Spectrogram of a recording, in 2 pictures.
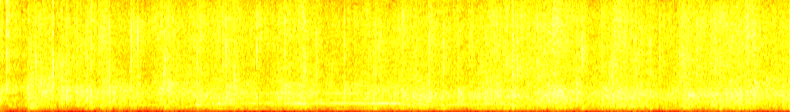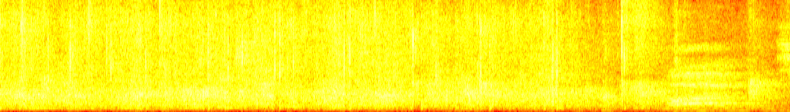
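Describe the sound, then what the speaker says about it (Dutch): A large crowd applauds steadily at a school graduation ceremony in a hall, the clapping loud and sustained throughout, with some voices under it near the end. "een gigantische applaus voor jullie."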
